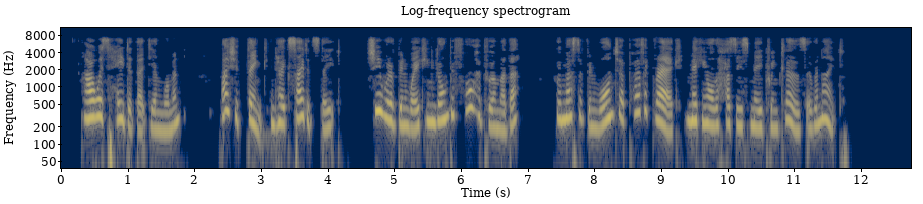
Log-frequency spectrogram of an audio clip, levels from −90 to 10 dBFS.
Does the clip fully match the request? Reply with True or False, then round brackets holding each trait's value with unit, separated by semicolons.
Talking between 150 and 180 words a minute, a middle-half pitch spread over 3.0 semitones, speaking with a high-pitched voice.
False (190 wpm; 5.5 semitones; 235 Hz)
